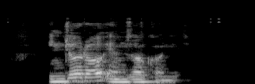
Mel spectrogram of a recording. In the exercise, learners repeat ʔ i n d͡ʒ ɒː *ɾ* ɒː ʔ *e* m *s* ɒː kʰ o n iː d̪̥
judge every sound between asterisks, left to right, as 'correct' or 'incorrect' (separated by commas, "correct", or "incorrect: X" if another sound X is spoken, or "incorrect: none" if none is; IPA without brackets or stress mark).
correct, correct, incorrect: z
